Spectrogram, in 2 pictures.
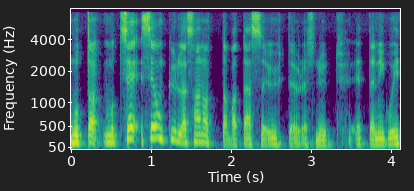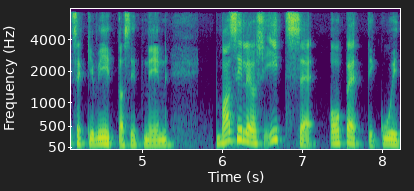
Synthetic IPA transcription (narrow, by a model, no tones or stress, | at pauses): mut̪ːɑmut̪seseoŋkylːæsɑnot̪ːɑʋɑt̪æsːæyht̪ḛyɾḛsnyt̪et̪ːæniːŋkuit̪sekːiʋiːt̪ːɑsit̪niːn | ʋɑsileosit̪se | opet̪ːikui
